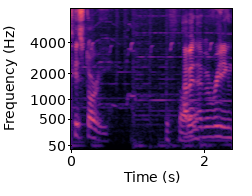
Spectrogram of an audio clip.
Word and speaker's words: Historia: in attacking titan historia she's history i believe it's just pronounced history no i'm saying that he's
